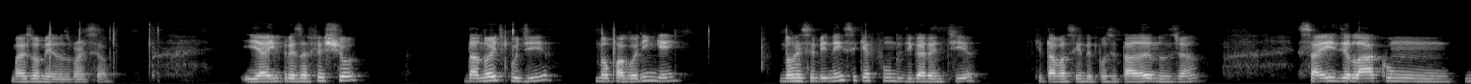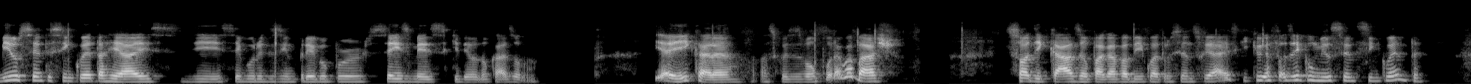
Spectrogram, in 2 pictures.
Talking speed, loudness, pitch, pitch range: 150 wpm, -19 LUFS, 145 Hz, 130-165 Hz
